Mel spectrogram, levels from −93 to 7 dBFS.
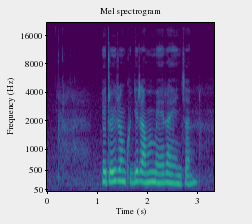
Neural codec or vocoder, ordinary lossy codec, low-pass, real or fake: vocoder, 44.1 kHz, 128 mel bands, Pupu-Vocoder; none; 19.8 kHz; fake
